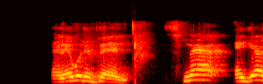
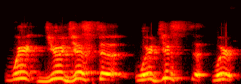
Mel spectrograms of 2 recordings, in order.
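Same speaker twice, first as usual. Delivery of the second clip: mock flustered, higher voice; flustered protest; 9 semitones higher than usual. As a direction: stammer out a protest, caught off guard. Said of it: "You say".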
